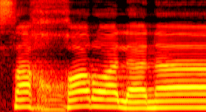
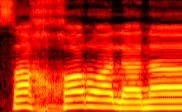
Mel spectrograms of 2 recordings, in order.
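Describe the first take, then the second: Both takes have the same delivery.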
